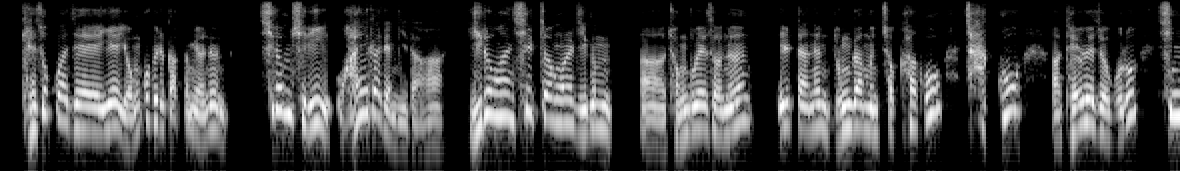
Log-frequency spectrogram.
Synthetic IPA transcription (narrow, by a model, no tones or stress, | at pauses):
ke̞sʰok̚k͈wad͡ʑe̞je̞jʌŋɡubiɾɯɭk͈ak͈ɯmjʌnɯn | ɕʰiɾʌmɕʰiɾiwae̞ɡadwe̞mɲida̰ | iɾʌɦanɕʰiɭt͡ɕ͈ʌŋɯɭt͡ɕiɡɯm | ʌ̰t͡ɕʌŋbue̞sʰʌnɯn | iɭt͈anɯnːunɡamunt͡ɕʰʌk̚haɡot͡ɕak̚k͈ote̞we̞d͡ʑʌɡɯɾoɕʰin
